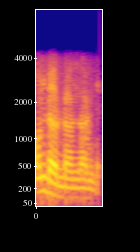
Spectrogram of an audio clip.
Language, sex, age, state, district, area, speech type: Malayalam, female, 60+, Kerala, Kozhikode, urban, conversation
